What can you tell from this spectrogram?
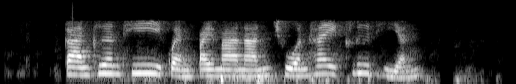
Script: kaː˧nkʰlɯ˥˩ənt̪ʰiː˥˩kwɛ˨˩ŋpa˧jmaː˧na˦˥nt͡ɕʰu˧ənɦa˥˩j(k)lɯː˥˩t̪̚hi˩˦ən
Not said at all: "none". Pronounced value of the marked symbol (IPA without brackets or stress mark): kʰ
